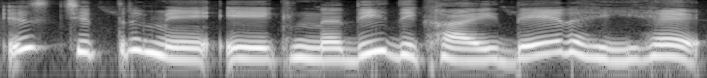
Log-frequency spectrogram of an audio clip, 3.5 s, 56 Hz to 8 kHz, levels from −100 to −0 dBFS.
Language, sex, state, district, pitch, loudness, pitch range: Hindi, female, Himachal Pradesh, Shimla, 225 Hz, -11 LUFS, 190-290 Hz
